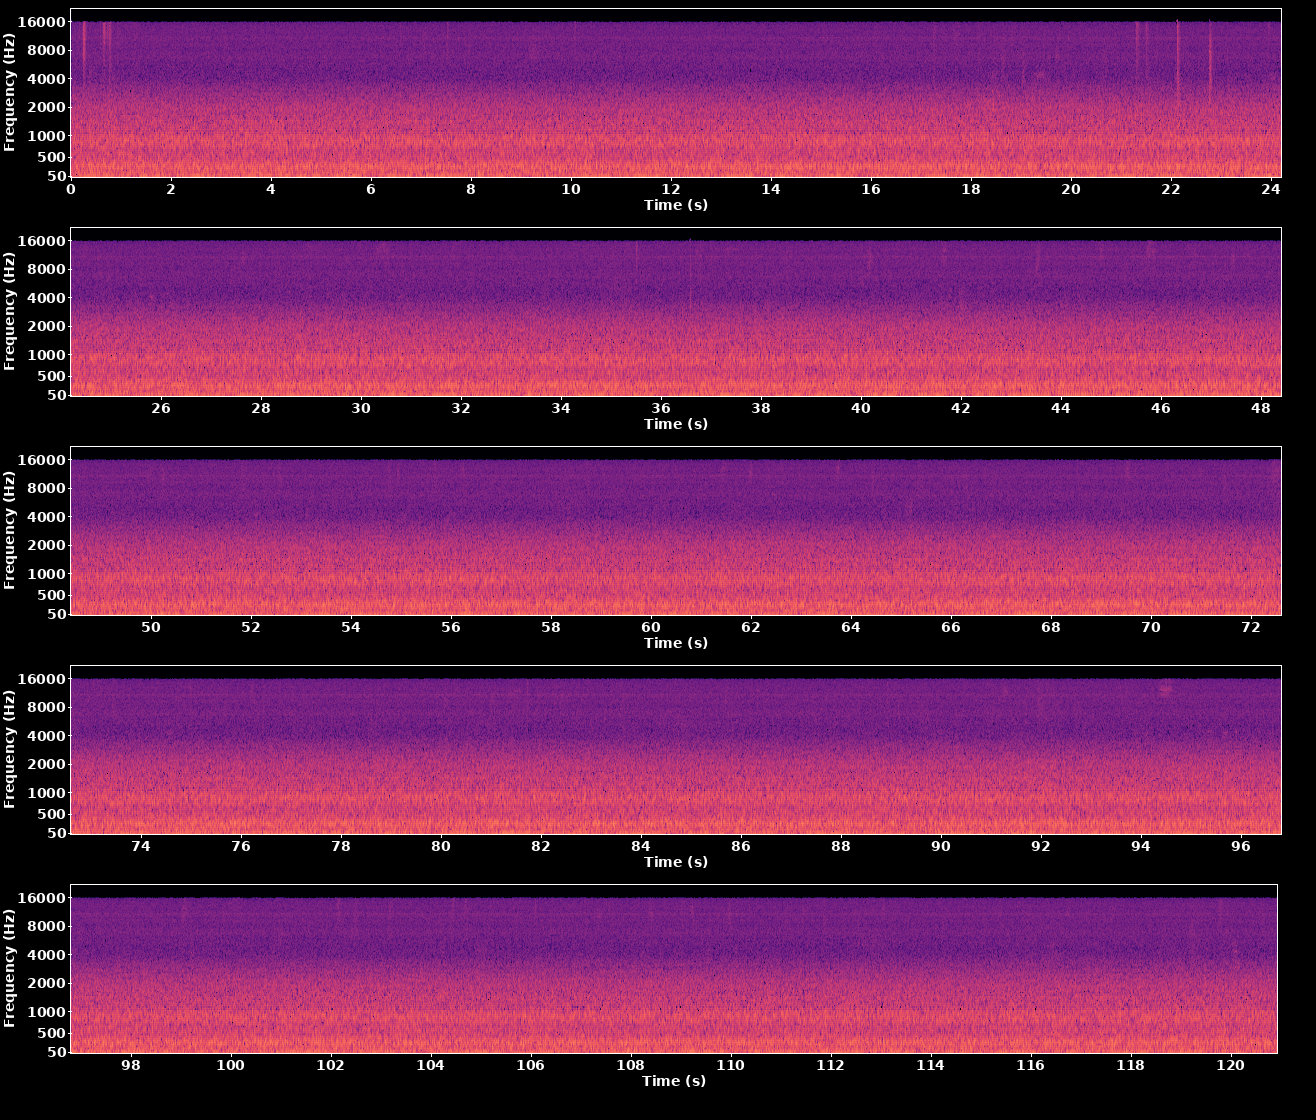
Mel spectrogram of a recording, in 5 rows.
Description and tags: AUH Inflight ambience HPON
Etihad Airways - BOEING 777-300ER Business Class Cabin - In-flight ambience 2 minutes duration during a quiet time.
Stereo recording, LOW frequencies filtered (High-pass). Edirol R09HR with Sound Professionals Binaural mics positioned on blanket over lap.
